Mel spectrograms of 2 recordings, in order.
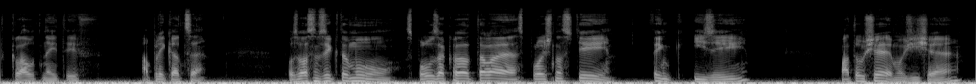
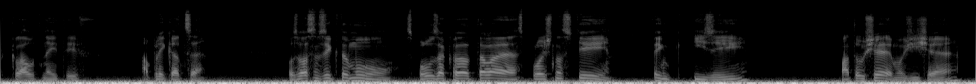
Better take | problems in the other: first | low rumble; loud; throughout; 9 dB below the speech; faint in the first

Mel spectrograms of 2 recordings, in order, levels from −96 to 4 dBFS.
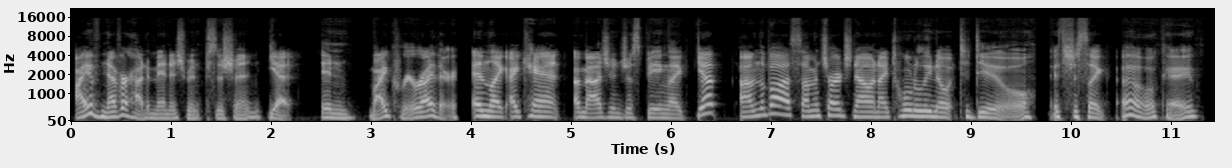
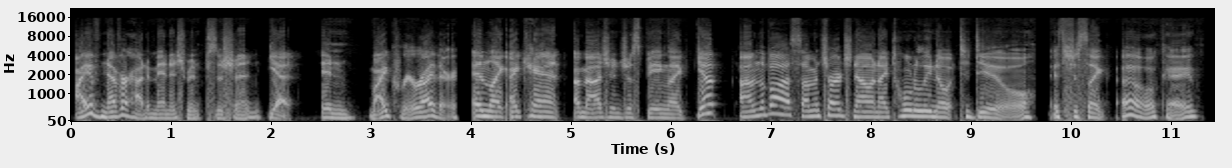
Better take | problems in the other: first | distortion; slight; 10 dB below the speech

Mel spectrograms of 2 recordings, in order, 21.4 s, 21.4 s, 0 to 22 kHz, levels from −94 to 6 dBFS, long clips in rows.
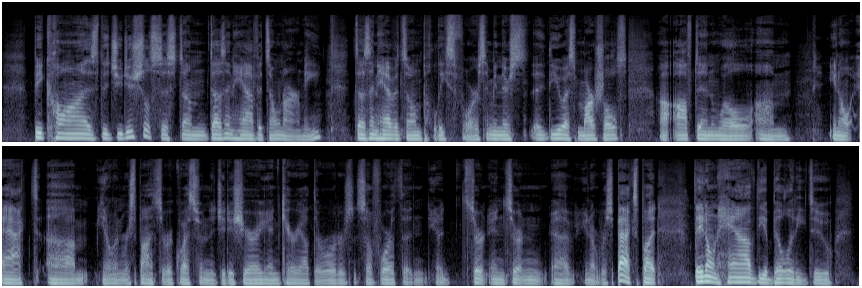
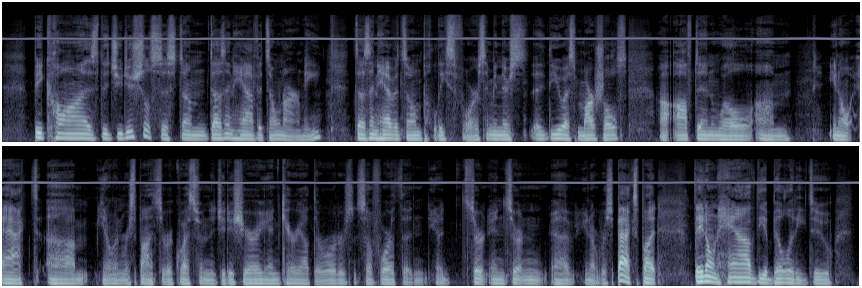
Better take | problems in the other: first | high-pitched whine; noticeable; throughout; 7.5 kHz, 10 dB below the speech

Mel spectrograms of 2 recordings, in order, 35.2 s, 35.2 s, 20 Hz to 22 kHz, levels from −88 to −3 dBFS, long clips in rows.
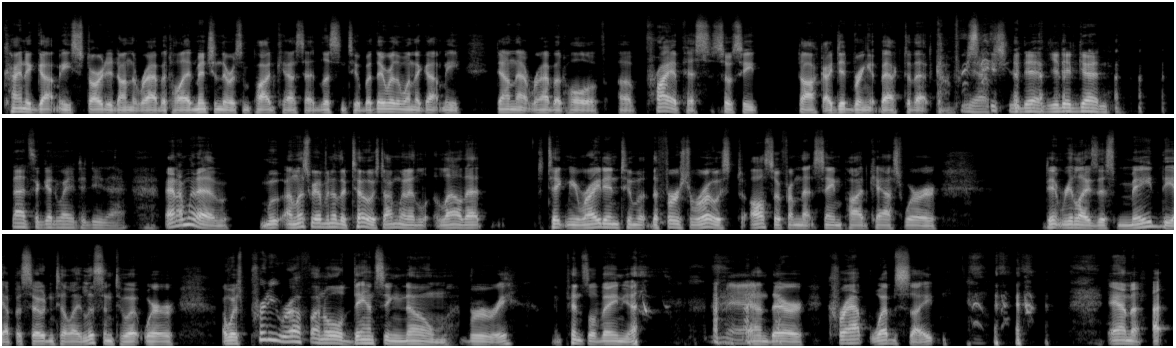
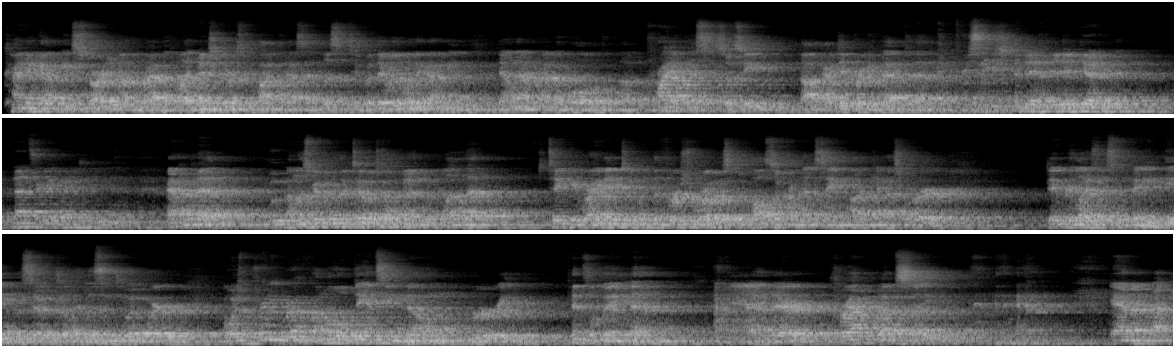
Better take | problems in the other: first | off-mic speech; far // room echo; strong; dies away in 3 s

